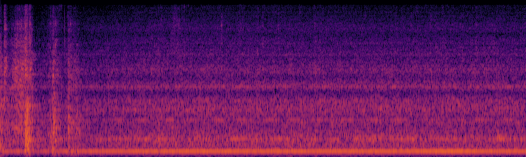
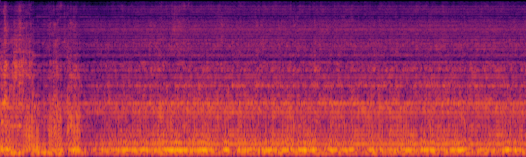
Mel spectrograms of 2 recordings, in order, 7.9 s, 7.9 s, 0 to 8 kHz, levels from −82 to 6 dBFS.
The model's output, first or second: second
